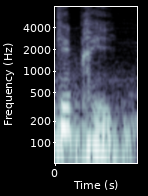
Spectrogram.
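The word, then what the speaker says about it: Khepri: dans l'ancienne langue égyptienne le mot scarabé se prononce Kepri ce qui signifie développement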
